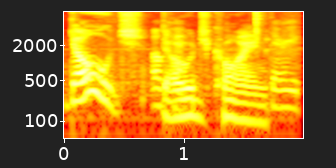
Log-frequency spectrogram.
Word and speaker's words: Doge: Is it supposed to be pronounced I looked it up. Coin? It's Doge. Doge.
